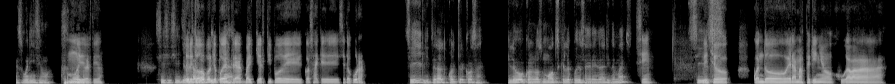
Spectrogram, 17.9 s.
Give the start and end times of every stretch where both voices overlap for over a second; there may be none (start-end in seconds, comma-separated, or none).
3.6-5.0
